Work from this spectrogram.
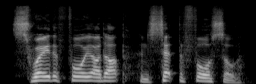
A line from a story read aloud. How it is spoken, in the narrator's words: he cried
